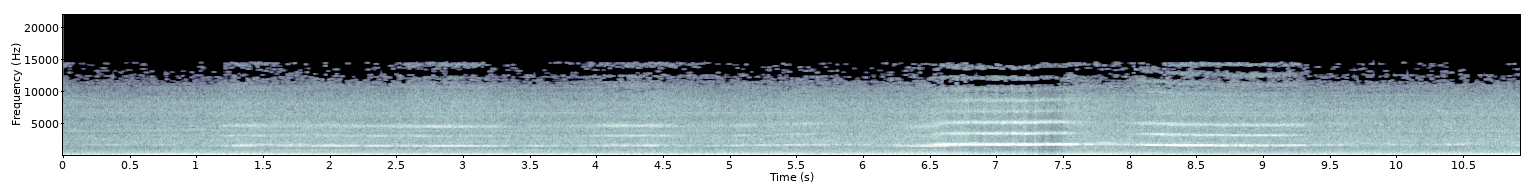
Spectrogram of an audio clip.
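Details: BMW E39 (1997-2003 540i/530i/528i) at idle: a high wavering whistle-squeal from a dry pulley bearing on the alternator or power steering pump. Spraying WD-40/lubricant on the bearing stopped it.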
